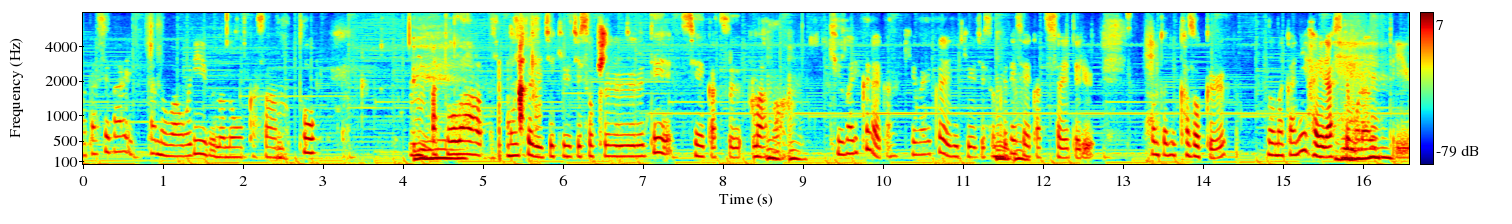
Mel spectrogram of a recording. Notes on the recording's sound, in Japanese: ツイッタースペースからダウンロードした音源です。雑音お聞き苦しい点お許しください。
